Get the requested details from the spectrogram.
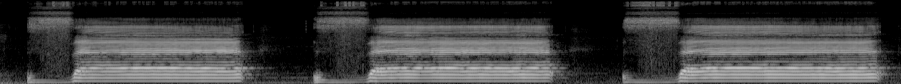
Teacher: اس کو اور ذال کے ادا کرنے میں یہی فرق ہے کہ اس لفظ کے پڑھتے ہوئے آواز سی ٹی جیسے ادا ہوگی، یعنی وسل ساؤنڈ ہمارا، یعنی بالکل سی ٹی والا آواز اس میں بنے گا ایسے زا زا زا. · ایک الف کے برابر ہم نے اس کو لمبا کر کے پڑھنا ہے تاکہ ہمارے بچے اس کو جلدی تلفظ کر کے ختم نہ کرے، بلکہ وہ جان لگا کے اس کو آرام سے پڑھے اور اس کی اچھی اور صحیح تلفظ ہو. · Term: سی ٹی والے حروف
